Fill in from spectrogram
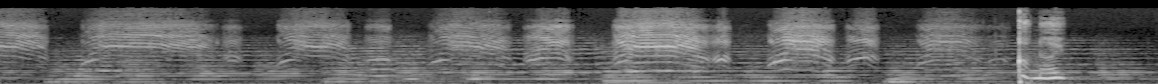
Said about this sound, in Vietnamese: Thế rồi nghe tiếng con khóc ở bên ngoài. Tiếng trẻ con khóc đến xé lòng.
